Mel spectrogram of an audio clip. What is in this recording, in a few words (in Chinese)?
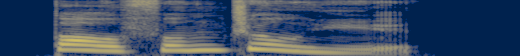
"暴风骤雨", Chinese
